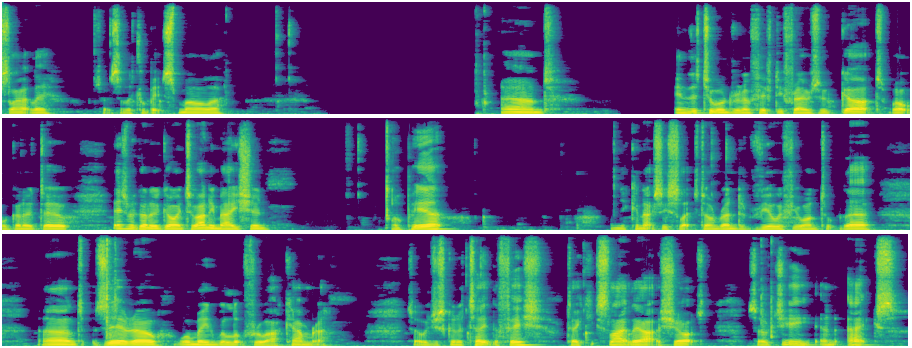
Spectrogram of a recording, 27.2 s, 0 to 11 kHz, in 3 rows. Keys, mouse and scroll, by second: 1.1 click, 1.6-2.1 scroll, 2.1 s, 2.9 click, 4.0 middle click, 4.0 middle click, 4.8 1, 8.8-12.7 middle drag, 12.7-13.8 drag, 14.7 middle click, 16.4 click, 19.2 0, 23.0 click, 24.2 click, 25.8 g, 26.8 x.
